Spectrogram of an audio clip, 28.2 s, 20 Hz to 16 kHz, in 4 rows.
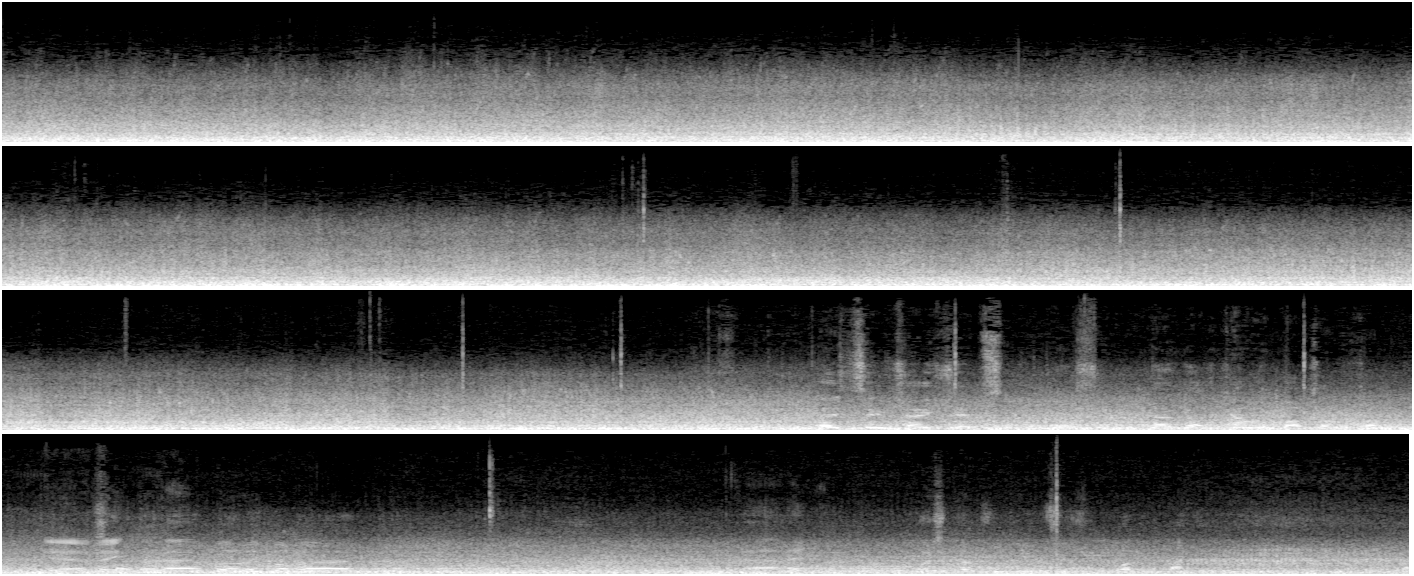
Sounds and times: Helicopter: 0.0s - 28.1s.

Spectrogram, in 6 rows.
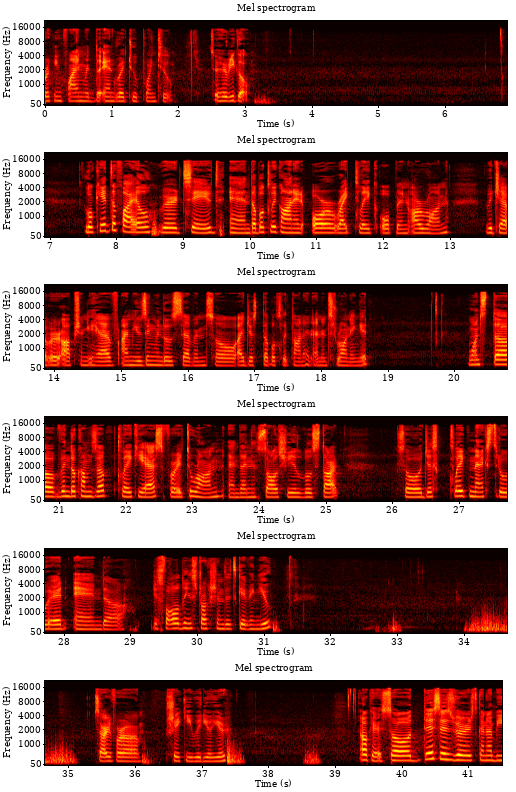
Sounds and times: Speech: 0.0s - 3.3s, 7.5s - 13.0s, 13.6s - 18.8s, 20.2s - 25.2s, 26.1s - 31.3s, 35.4s - 37.6s, 39.2s - 41.5s.

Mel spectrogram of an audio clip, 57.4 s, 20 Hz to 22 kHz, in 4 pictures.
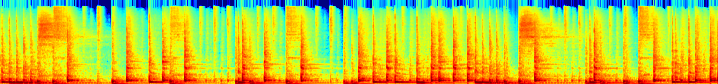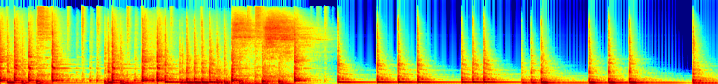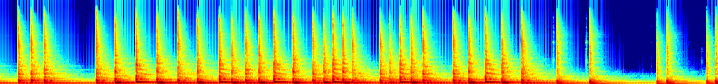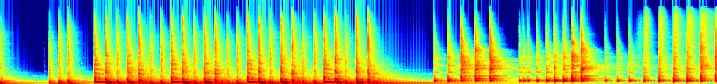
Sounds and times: Cymbal: 0.0s - 21.3s.

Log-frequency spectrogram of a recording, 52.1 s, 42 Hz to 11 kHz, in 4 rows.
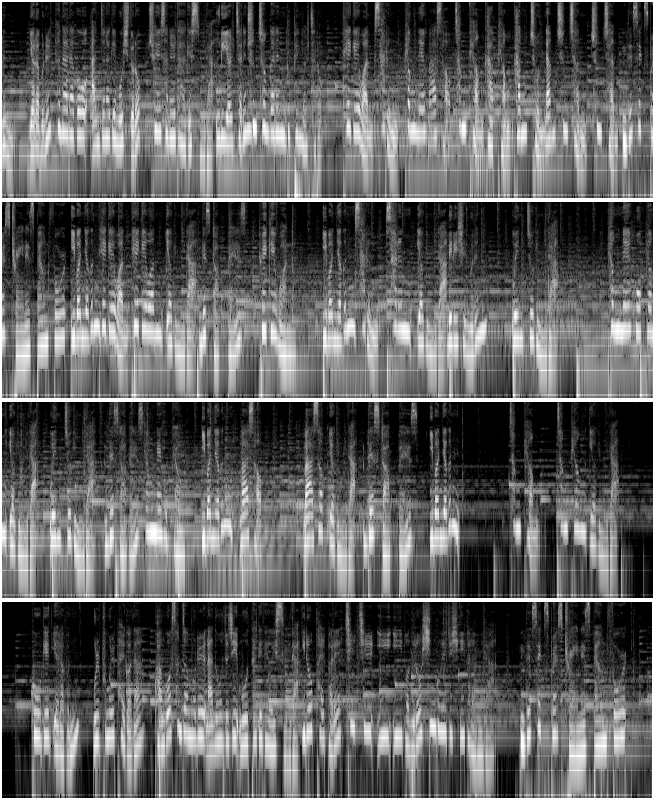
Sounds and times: Speech: 0.0s - 24.2s, 25.2s - 31.3s, 32.1s - 35.2s, 36.2s - 38.4s, 39.7s - 51.6s
Music: 0.0s - 52.0s.

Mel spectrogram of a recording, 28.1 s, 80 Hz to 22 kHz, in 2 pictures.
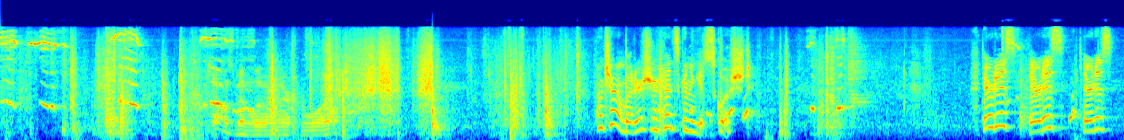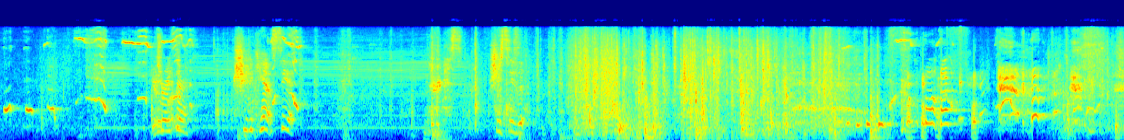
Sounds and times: Dog: 2.5s - 3.5s, 12.7s - 16.5s.

